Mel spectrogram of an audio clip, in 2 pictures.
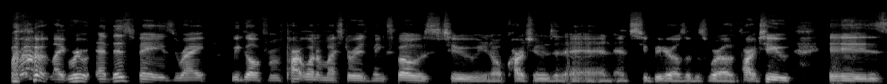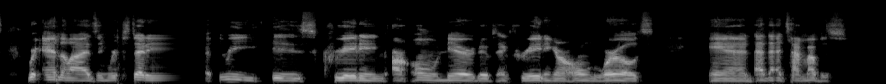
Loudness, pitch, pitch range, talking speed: -27 LUFS, 95 Hz, 90-105 Hz, 175 wpm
